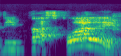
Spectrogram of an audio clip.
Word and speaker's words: DiPasquale: who we have today yo NM sell deep pass flooding how are you sir you can pronounce thank you very much for pronouncing my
